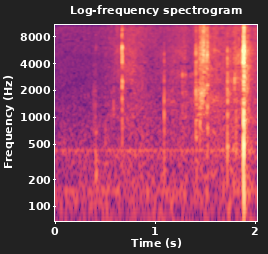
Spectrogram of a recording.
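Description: Topps trading cards being handled as one card is moved off the stack to show the next. It is quiet at first, then a few light rustles and ticks of card sliding over card in the second second, with one sharp click near the end.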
